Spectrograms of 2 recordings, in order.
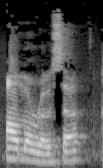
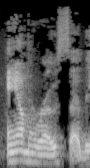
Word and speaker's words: Omarosa: How do you pronounce her name? – Omarosa. – Omarosa. Yes, I heard people pronouncing it Amarosa the other day.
